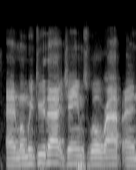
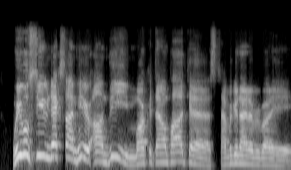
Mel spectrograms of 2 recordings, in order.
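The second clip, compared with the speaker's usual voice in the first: big, annoying, pitched-up, sing-song announcer voice; 5 semitones higher than usual. Podcast host signing off to viewers, in a big annoying announcer voice. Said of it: "in the big annoying announcer voice".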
